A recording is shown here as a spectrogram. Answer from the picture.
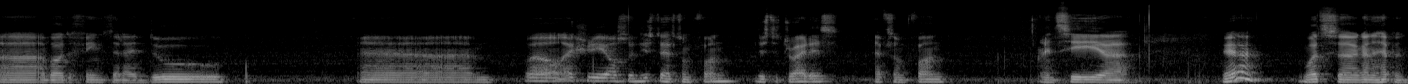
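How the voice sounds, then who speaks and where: Speaking very slowly with long, frequent pauses, a man with a Dutch accent has a fairly low pitch and ordinary pitch variation. Noticeable background noise and audible room echo fill the recording. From Netherlands. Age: 30s. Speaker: artist and furniture maker. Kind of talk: casual vlog monologue. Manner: hesitant, many fillers.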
